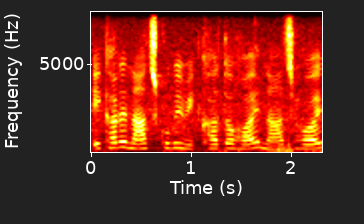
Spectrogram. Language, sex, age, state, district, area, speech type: Bengali, female, 45-60, West Bengal, Purulia, urban, spontaneous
